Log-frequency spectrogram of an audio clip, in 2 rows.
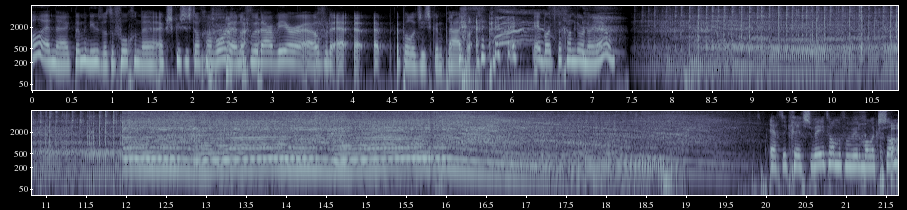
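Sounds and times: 
speech: 0.2 - 7.7, 12.0 - 12.6, 20.1 - 21.6
laughter: 2.1 - 3.8, 5.3 - 7.4
small engine mower running: 7.4 - 20.0.

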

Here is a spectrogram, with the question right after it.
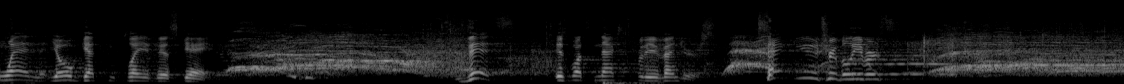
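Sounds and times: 
speech: 0.0 - 3.3, 4.6 - 9.2
crowd cheering: 2.3 - 5.5, 8.9 - 11.2.

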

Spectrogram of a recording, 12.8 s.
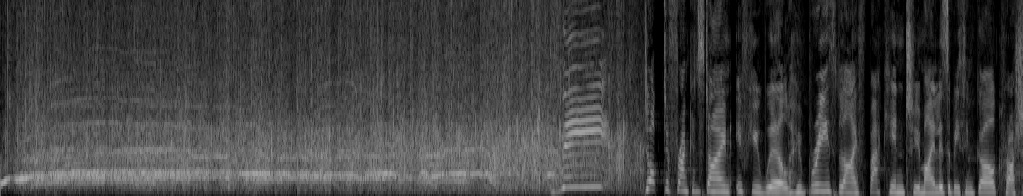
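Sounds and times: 
audience applause: 0.0 - 8.0
speech: 8.3 - 12.7.

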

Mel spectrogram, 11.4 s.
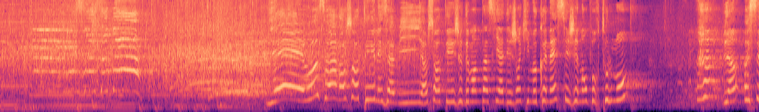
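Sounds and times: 
comedy show audience applause as a comedian walks on stage: 0.0 - 7.0
speech: 5.7 - 9.6, 10.4 - 11.3.

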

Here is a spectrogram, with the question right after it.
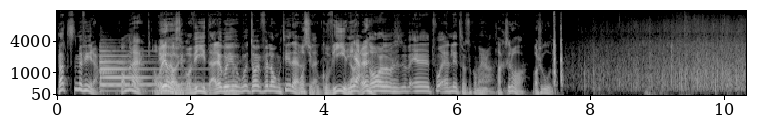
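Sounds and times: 
speech: 0.0 - 7.8
heavy downpour of rain: 7.6 - 10.3.

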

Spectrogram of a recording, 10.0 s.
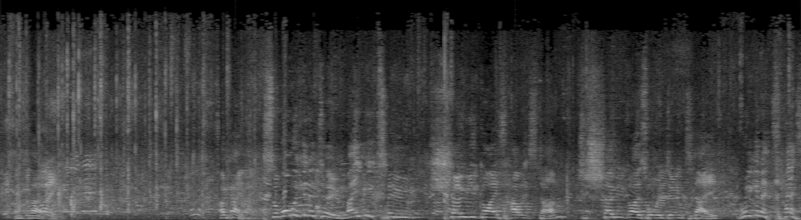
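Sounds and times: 
audience applause: 0.0 - 2.8
speech: 0.1 - 1.0, 2.8 - 10.0.

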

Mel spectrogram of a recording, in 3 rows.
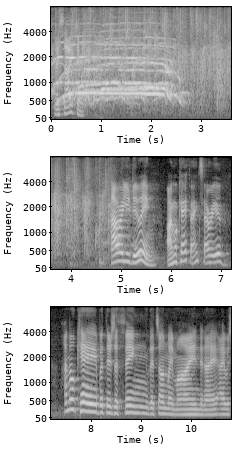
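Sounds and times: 
speech: 0.0 - 0.9, 4.8 - 10.8
cheering and whooping voices: 0.0 - 2.9
audience clapping: 0.0 - 5.2.

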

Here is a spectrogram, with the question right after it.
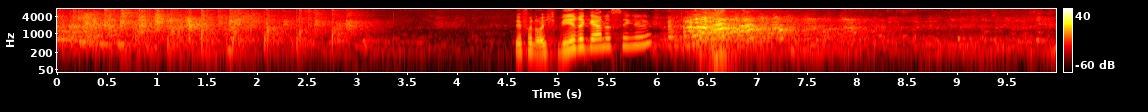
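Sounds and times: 
crowd clapping once each: 0.0 - 3.4
speech: 4.6 - 6.8
laughter: 6.0 - 9.9.

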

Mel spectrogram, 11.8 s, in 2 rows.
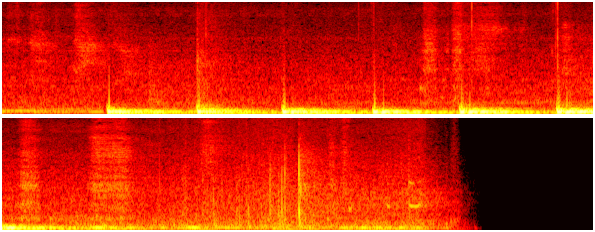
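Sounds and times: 
heavy footsteps in recorded audio: 1.1 - 9.6.

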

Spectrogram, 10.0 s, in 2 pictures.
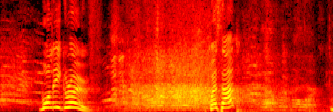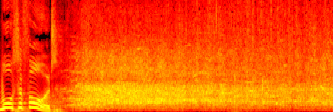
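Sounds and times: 
speech: 0.6 - 1.5, 3.1 - 6.1
laughter: 1.6 - 4.3, 5.9 - 9.9
applause: 7.0 - 9.9.

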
